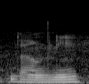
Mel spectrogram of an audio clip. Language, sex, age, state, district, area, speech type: Bodo, male, 60+, Assam, Chirang, rural, spontaneous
